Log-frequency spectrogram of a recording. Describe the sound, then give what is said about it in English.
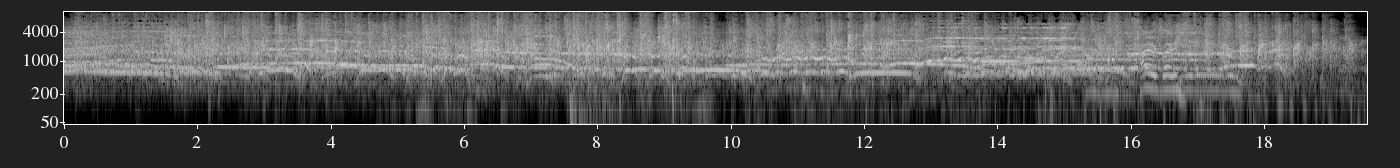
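A crowd at a gay wedding at Smodcastle breaks into sustained applause mixed with whoops and cheers as the two grooms are welcomed out, dense and loud throughout, with excited voices rising over the clapping before it tapers off at the end. “Nobody ever applauds the straights, man.”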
